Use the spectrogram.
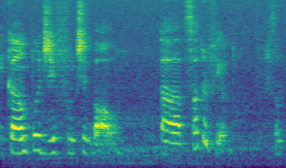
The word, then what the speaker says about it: campo: So here the M is at the end of a syllable, not at the end of a word, but it's the same thing. I don't close my lips, it's the same sound.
